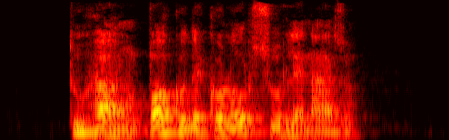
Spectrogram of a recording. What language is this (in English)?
Interlingua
